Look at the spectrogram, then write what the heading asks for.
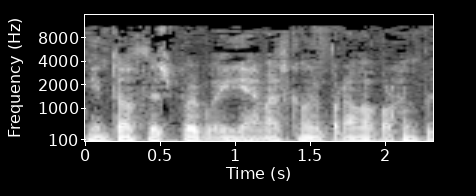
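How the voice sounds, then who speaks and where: The speaker is a man with a very deep, low voice. It comes across somewhat breathy. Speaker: writer, journalist and radio broadcaster being interviewed. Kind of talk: interview answer, conversational.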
